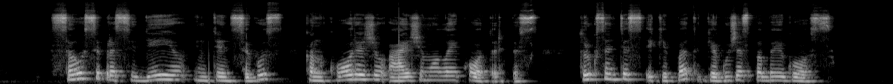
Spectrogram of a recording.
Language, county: Lithuanian, Kaunas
